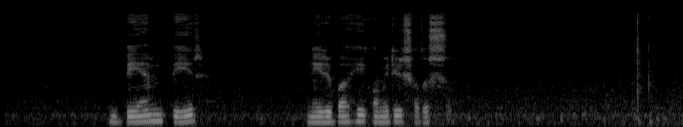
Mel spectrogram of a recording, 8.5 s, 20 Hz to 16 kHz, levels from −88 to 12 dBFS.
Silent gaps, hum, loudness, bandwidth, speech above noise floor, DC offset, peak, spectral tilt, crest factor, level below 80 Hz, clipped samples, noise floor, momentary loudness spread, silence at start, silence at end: none; none; -43 LUFS; 11.5 kHz; 33 dB; under 0.1%; -28 dBFS; -5.5 dB/octave; 18 dB; -78 dBFS; under 0.1%; -76 dBFS; 19 LU; 1.35 s; 0.3 s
